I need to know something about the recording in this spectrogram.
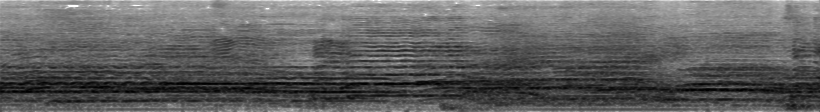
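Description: A church congregation of mainly women's voices singing together in long, held notes.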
